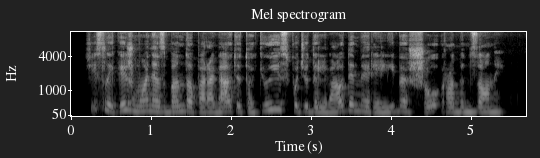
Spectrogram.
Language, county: Lithuanian, Utena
